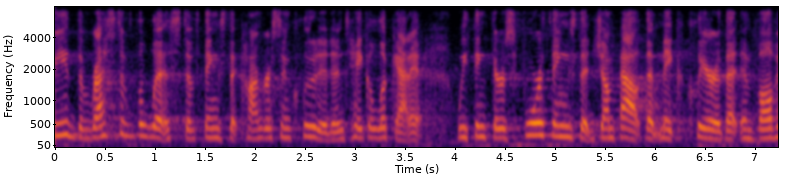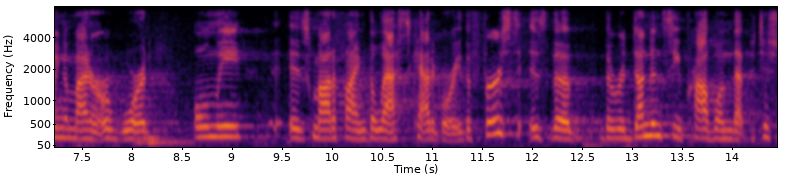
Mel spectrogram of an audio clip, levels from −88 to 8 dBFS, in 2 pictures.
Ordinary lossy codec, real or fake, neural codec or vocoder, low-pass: Opus, 32 kbps; real; none; 7.2 kHz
